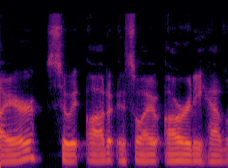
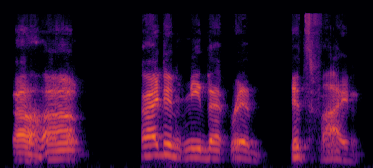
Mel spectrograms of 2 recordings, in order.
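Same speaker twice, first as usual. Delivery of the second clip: high, breathless, winded voice, out of breath; 8 semitones higher than usual. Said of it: "I got the wind knocked out of me".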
